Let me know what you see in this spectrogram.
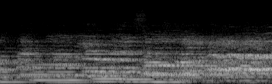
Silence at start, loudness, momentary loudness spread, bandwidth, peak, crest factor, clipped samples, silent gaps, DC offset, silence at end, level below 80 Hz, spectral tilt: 0 s; -26 LUFS; 7 LU; 13 kHz; -10 dBFS; 16 dB; under 0.1%; none; under 0.1%; 0 s; -64 dBFS; -6.5 dB/octave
